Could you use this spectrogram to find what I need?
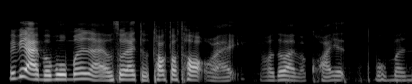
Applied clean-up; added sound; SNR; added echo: none; none; none; none.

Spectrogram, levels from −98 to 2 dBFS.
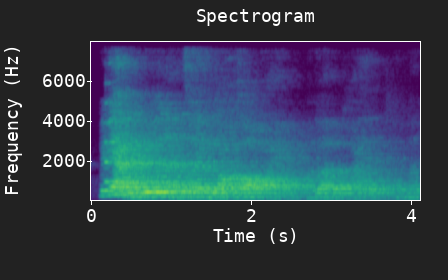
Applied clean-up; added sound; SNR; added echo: none; Bowed string instrument; 13 dB; reverberation time 2.2 s.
